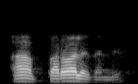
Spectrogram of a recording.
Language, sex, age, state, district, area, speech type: Telugu, male, 45-60, Andhra Pradesh, Bapatla, rural, conversation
